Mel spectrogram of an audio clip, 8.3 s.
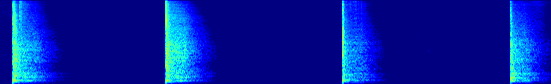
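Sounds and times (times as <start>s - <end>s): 
fist punching a table: 0.2s - 0.8s, 2.5s - 3.1s, 5.2s - 5.7s, 7.6s - 8.2s.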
